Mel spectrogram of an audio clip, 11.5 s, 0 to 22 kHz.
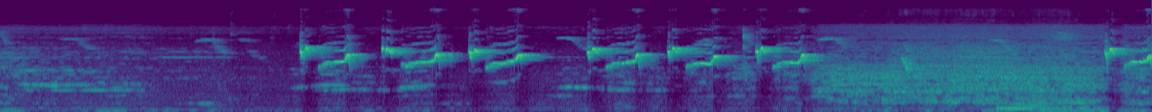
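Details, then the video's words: Bar-winged prinia, one of five song variations used as a master recording to train caged birds; after a quiet start, a rapid, steady series of falling and rising whistled note pairs, then a noisy rustling stretch. "Burung prenjak tamu gacor 5 variasi mantap jiwa"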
